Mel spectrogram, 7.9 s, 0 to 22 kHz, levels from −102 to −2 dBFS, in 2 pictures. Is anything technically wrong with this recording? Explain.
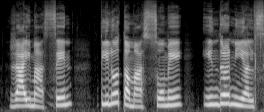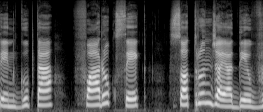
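Yes. At 1.85 s there is likely a case of audio missing between chunks: the recorder seems to drop a brief slice while closing one block and opening the next, which fits 3-second chunks. Roughly 20 ms vanishes and the two sides butt together, heard as a quick skip in the speech.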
